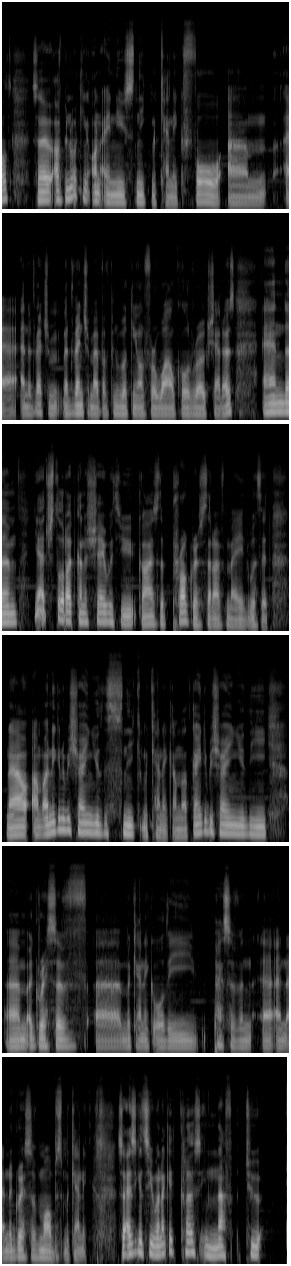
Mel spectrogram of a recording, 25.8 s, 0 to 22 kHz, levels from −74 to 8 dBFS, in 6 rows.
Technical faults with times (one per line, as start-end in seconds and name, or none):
none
